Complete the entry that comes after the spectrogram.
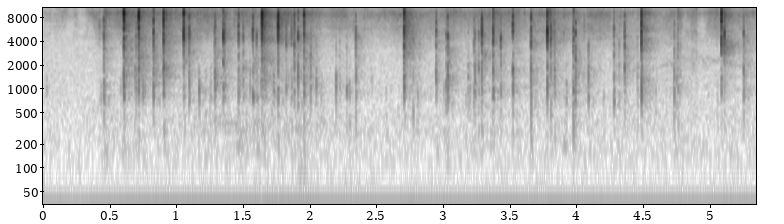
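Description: Fingers grip and crinkle the glossy plastic wrapper of a sealed Alpino chocolate bar, partly covered by the hand. A dense run of sharp, bright crackles and snaps fills the clip, with quick transients, almost no low end and no ringing.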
